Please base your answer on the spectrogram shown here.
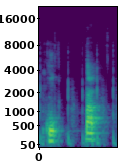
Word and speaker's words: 국밥: 국밥. 이렇게 발음이 났죠? 자, 그러면 여기에서 비읍이 쌍비읍인 된소리로 바뀌었다. 이게 경음이다. 역시나 교체다. 얘는 된소리 되기 경음화이다.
